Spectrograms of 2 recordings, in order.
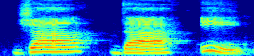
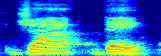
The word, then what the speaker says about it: Jade: In later biblical Hebrew, a version of this name was pronounced Jah-da-e, but in Nazarene ancient vibration, which is the pronunciation we use, it is pronounced Jade.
